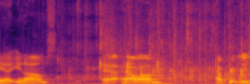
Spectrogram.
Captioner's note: applause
